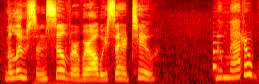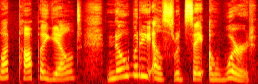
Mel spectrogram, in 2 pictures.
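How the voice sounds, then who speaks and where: Over soft game music, a woman with a high, natural voice plays a young noblewoman in a video game, speaking at a moderate pace. The character, a young adult, is normally cheerful, confident, and quick to laugh, but she turns wistful as she reflects here.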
